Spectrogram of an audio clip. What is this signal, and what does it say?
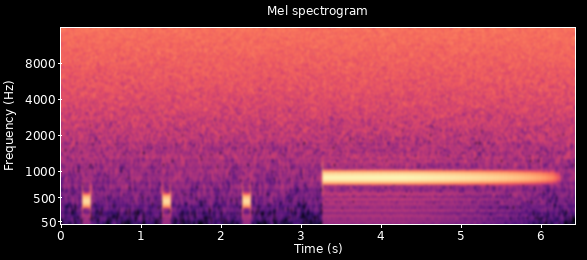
Radio time signal (three low pips and a long one an octave up, as on NHK), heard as pips.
